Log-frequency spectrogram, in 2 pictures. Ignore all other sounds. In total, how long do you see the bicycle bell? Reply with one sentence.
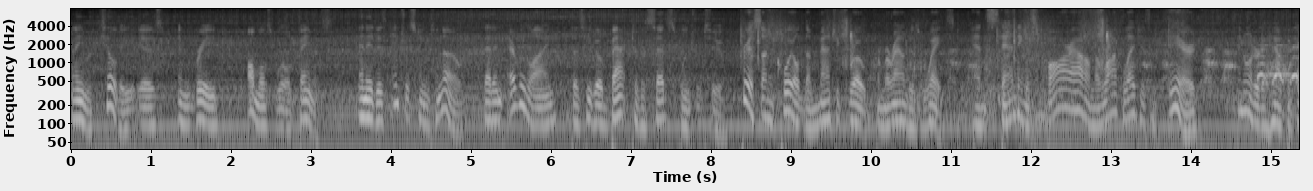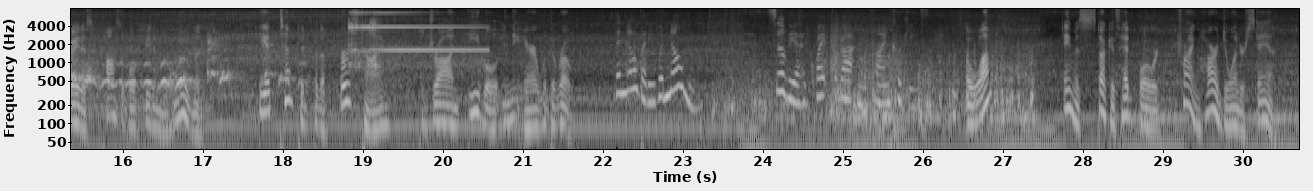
You can hear the bicycle bell for 2 seconds altogether.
